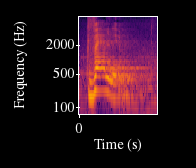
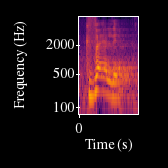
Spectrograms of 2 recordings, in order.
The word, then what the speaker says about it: Quelle: de velha e chamo logo atenção aqui para pronúncia do esse U depois do que ele tem um som de ver velha velha bem rapidinho Velha São poucas as palavras que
